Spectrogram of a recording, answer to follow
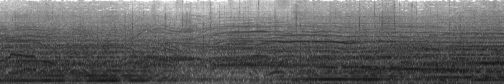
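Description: Background music of long held notes over crowd noise: many voices shouting and cheering at once.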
